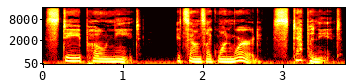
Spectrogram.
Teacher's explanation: The P connects to the O and the N connects to the I.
